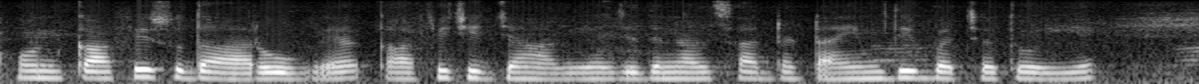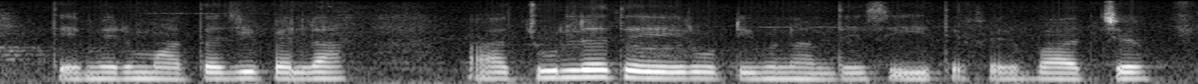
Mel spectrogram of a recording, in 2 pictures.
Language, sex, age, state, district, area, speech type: Punjabi, female, 30-45, Punjab, Kapurthala, urban, spontaneous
